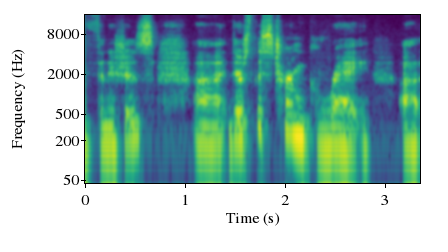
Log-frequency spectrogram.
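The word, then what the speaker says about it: greige: We've had that word in textiles for a long time and it is pronounced gray.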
